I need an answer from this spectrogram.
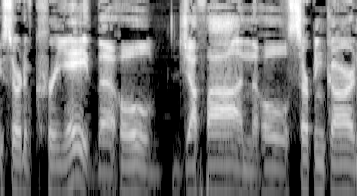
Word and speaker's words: Jaffa: some continuity between like how all the jafa say jafa and not jaffa and gl and all that.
